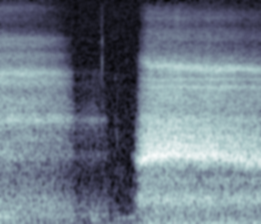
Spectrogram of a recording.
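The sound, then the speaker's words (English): Slow breathing in through the nose, done as breath work to calm start-line nerves: a steady airy hiss, a short quiet gap, then a longer and louder breath of air. “Focus on your breathing in through the nose,”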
